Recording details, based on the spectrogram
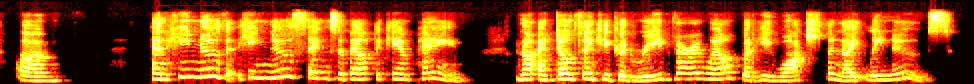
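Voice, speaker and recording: A woman speaks with a high pitch and lively intonation at a fairly slow pace. The background is quiet. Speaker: state voting-rights organization president. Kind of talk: conversational interview answer, webinar. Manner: soft-spoken, thoughtful.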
